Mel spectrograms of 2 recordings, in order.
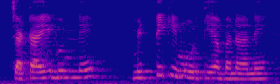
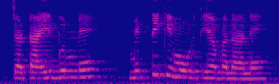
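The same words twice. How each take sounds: Both takes have the same delivery.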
